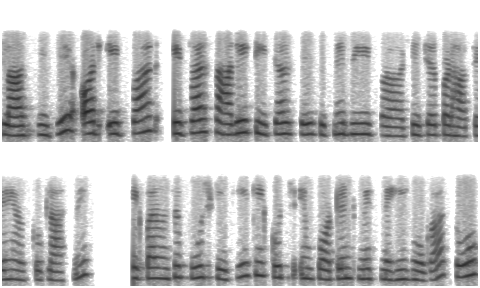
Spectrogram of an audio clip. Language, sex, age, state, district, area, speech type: Hindi, female, 18-30, Uttar Pradesh, Bhadohi, urban, conversation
